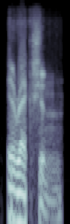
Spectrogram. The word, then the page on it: erection: British English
